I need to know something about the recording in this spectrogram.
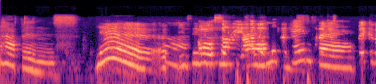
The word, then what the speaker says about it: Hannah: No, it's Hannah. It's just the Danish spelling of Hannah. Yeah, that's what I mean. It's like Danny Wallace's old missus was called Hannah, and her name was spelled that way.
